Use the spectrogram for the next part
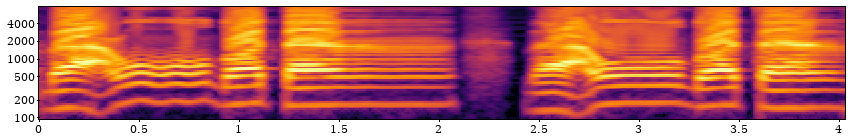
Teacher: ikhfa masih menyisakan ya antara bunyi nunnya tapi disamarkan kepada makhraj huruf setelahnya maka baud baudan seakan-akan ada ng tapi bukan karena dia ikhfa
